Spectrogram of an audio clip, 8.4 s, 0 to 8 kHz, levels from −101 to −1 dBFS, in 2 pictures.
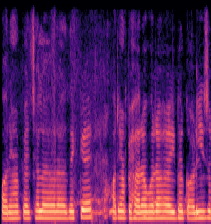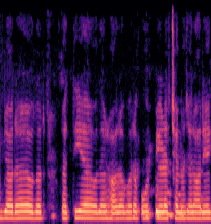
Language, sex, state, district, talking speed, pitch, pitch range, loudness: Hindi, male, Bihar, Gaya, 225 wpm, 230 Hz, 225-235 Hz, -17 LUFS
